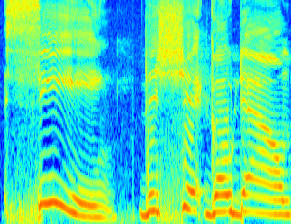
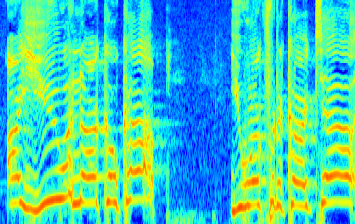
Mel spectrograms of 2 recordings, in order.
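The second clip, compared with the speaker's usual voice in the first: accusing challenge; 8 semitones higher than usual. Retold or imitated. Retelling his challenge to cop.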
